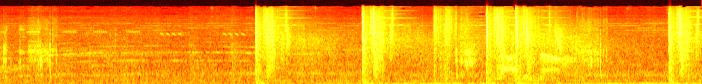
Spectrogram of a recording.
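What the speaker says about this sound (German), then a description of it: "Da ballern sie rum. Captain, stehen unter Feindbeschuss!" Enemy gunfire in Ghost Recon Advanced Warfighter crackles in several sharp bursts and volleys, loud and near, over steady background battle noise, with a voice speaking briefly.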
